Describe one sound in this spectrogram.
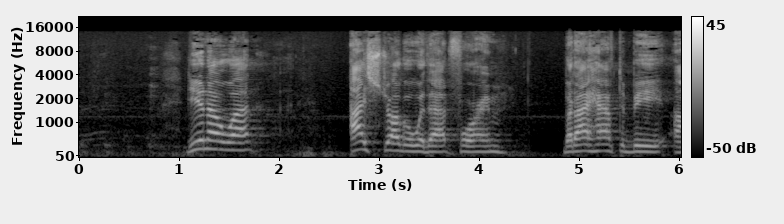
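An elderly man preaches loudly and with animation through a microphone in a large echoing hall.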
